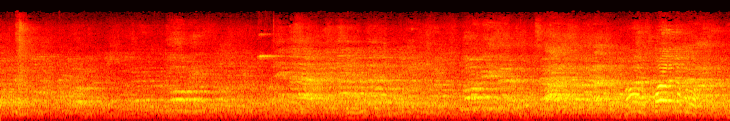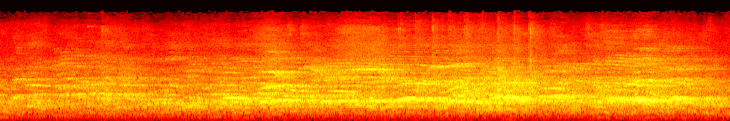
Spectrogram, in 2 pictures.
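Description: A crowd of spectators chatters and shouts in a large echoing hall, growing louder.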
